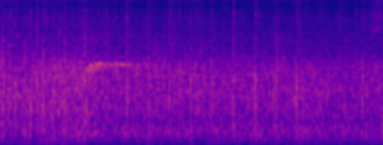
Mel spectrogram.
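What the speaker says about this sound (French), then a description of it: "j'aimerais qu'on s'applaudisse tout le monde." A crowd claps together in a broad, steady wash of applause that holds at a fairly even level from start to finish.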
